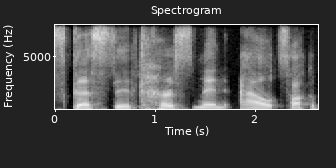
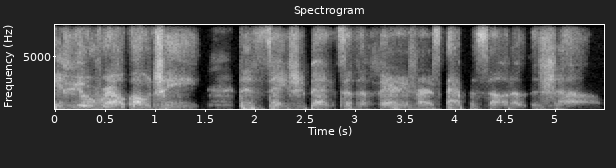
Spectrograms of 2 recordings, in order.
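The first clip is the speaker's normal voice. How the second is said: hushed whisper, quieter. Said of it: "I'ma whisper it 'cause y'all might yell".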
